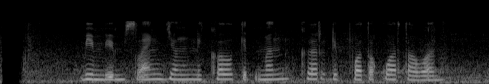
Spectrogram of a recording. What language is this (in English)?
Sundanese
